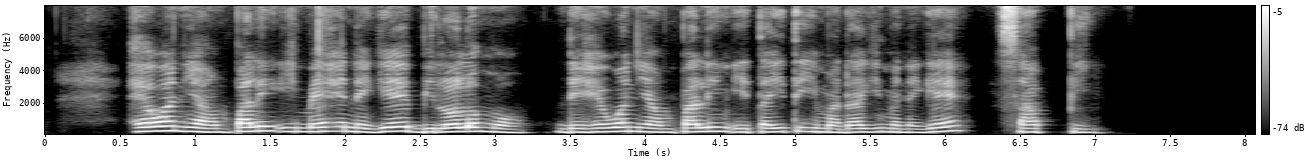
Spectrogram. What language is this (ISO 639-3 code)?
loa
